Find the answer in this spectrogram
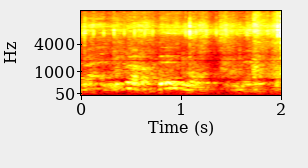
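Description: People talking quietly in the background, the words not made out.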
